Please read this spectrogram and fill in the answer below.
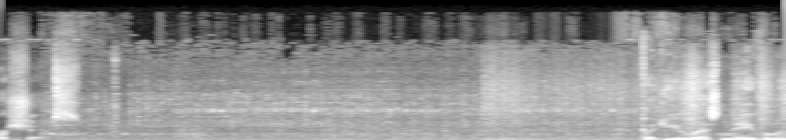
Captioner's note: engines rumbling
